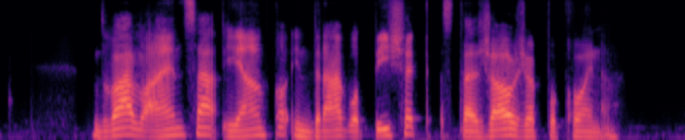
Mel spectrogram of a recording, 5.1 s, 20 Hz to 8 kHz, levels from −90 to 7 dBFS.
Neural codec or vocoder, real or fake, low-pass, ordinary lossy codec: codec, 16 kHz, 1 kbps, X-Codec, HuBERT features, trained on general audio; fake; none; none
